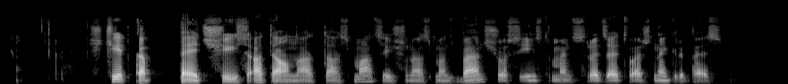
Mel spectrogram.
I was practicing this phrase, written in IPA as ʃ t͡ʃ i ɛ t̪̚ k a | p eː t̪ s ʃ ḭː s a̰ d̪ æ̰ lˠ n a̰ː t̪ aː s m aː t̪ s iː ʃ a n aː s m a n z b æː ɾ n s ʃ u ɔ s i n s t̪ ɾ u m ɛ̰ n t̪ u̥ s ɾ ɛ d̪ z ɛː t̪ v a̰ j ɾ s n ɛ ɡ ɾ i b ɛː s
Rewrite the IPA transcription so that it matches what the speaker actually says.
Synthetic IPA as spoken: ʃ t͡ʃ i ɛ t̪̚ k a | p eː t̪ s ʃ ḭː s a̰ t̪ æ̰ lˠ n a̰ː t̪ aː s m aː t̪ s iː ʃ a n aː s m a n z b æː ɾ n s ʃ u ɔ s i n s t̪ ɾ u m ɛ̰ n t̪ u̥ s ɾ ɛ d̪ z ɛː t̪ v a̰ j ɾ s n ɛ ɡ ɾ i b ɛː s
